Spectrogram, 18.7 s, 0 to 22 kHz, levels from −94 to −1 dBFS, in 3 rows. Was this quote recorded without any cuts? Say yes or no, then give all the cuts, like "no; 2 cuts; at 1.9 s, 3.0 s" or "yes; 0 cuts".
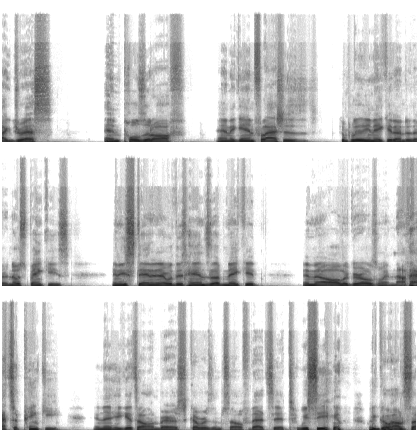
no; 1 cut; at 16.1 s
